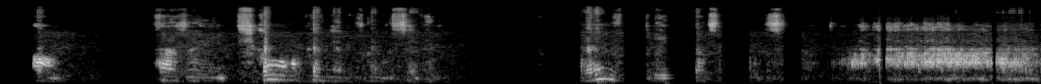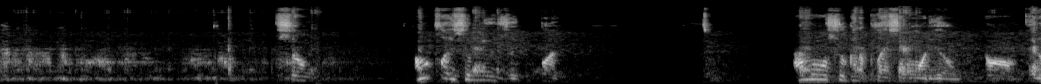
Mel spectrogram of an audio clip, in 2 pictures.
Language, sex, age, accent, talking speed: English, male, 50-69, American, 80 wpm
